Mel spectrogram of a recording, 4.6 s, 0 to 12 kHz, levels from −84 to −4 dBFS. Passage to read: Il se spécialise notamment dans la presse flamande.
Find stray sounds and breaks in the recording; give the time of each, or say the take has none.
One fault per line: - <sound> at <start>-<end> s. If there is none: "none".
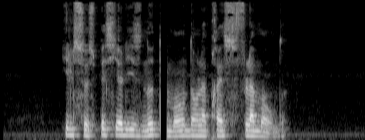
- dropout at 2.0-2.1 s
